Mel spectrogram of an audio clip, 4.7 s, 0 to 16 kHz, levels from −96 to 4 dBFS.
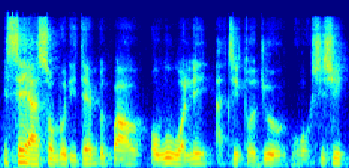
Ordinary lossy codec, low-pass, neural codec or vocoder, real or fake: Opus, 24 kbps; 10.8 kHz; codec, 16 kHz in and 24 kHz out, 0.8 kbps, FocalCodec, streaming, 65536 codes; fake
